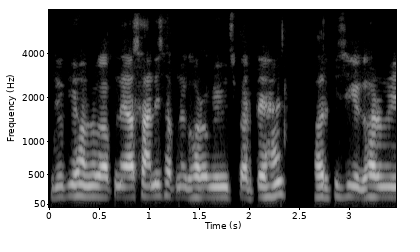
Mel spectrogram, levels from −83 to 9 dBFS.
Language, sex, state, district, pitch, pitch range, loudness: Hindi, male, Bihar, Saran, 160 Hz, 155-170 Hz, -21 LUFS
